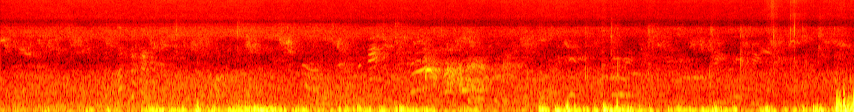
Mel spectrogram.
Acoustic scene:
park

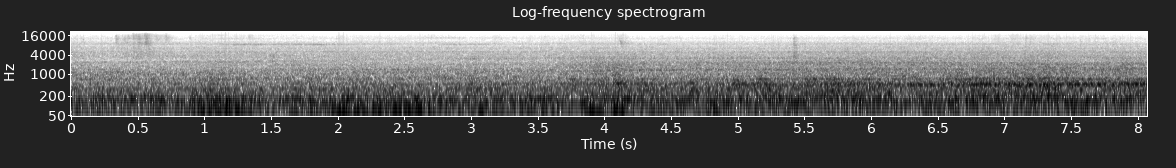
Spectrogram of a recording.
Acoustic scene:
subway train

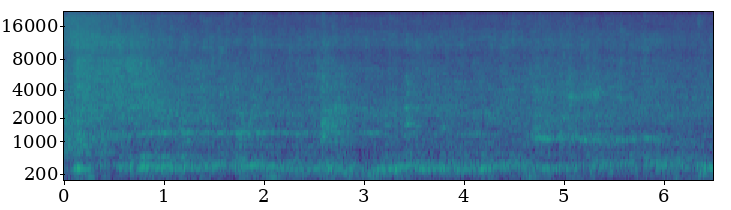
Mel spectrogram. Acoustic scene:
restroom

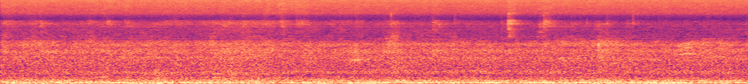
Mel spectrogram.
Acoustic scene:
residential area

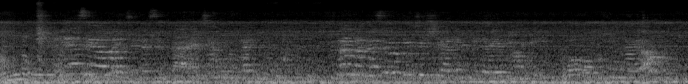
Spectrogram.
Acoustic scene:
cafe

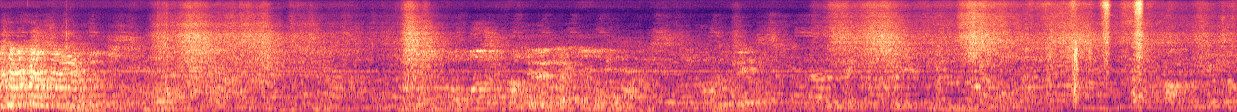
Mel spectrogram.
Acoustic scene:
crowded indoor space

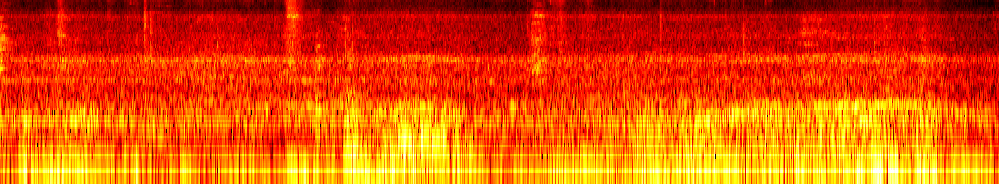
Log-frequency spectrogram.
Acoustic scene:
bus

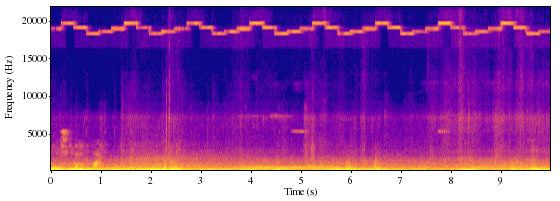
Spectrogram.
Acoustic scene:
bus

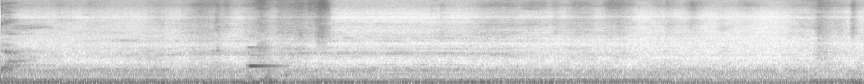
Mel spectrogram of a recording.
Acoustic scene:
car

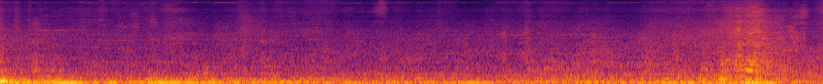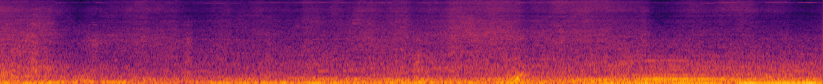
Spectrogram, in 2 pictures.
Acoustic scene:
bus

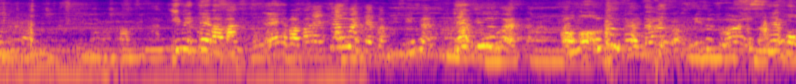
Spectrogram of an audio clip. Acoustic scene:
restaurant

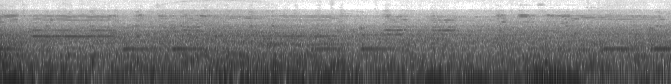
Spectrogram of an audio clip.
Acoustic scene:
car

